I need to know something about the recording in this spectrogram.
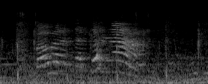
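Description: A small child's high-pitched wordless cries, a few short ones that rise and fall in the first part.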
